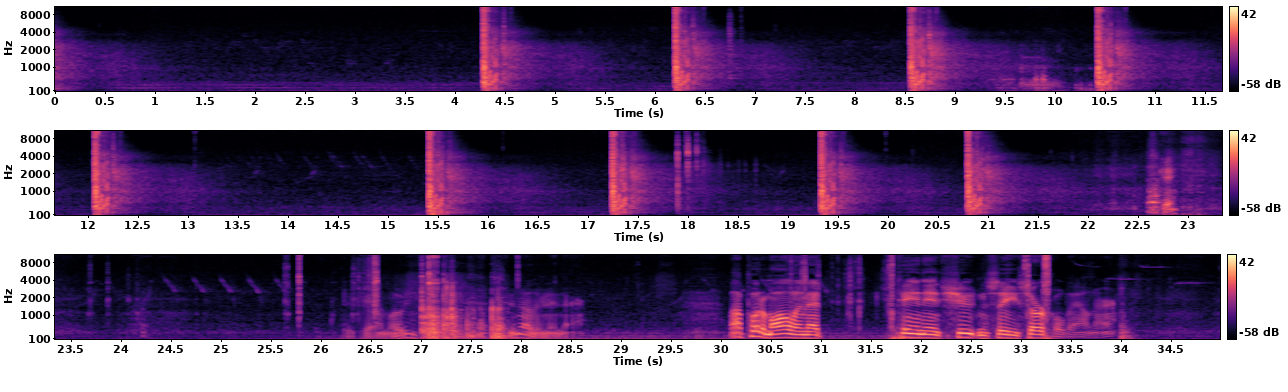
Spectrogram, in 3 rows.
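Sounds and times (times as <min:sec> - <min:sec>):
pistol shots with echo: 0:04.3 - 0:05.2, 0:06.2 - 0:07.2, 0:08.5 - 0:09.4, 0:10.4 - 0:11.3, 0:12.0 - 0:13.0, 0:15.4 - 0:16.1, 0:17.2 - 0:18.0, 0:19.3 - 0:20.2, 0:20.8 - 0:21.6.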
